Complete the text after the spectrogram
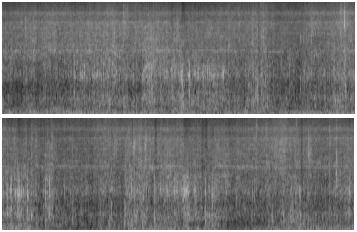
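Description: A bicycle's frame and chain clatter over bumps.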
